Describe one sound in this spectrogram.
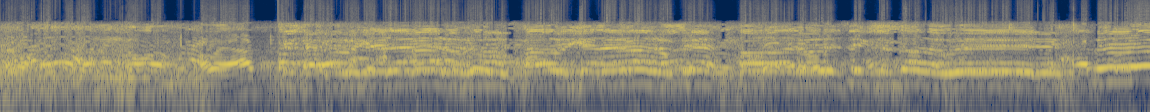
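A group of men sings and chants loudly outdoors.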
